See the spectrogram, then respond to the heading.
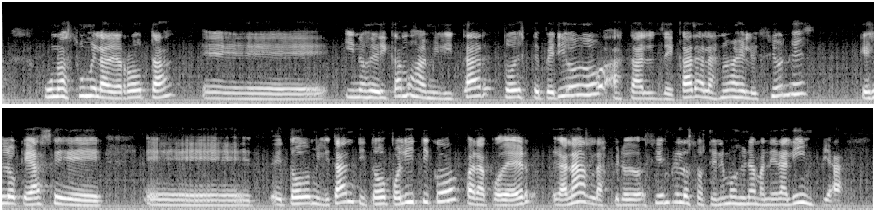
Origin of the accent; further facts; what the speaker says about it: Mendoza, Argentina; born there; also born or lived in General Pico; now in Ceballos, Argentina; Yo en Pico, en realidad, soy nacida en la provincia de Mendoza y hace 24 años que llegamos a La Pampa. Mi papá, militar del ejército, por un traslado vinimos a General Pico y estamos desde entonces acá en La Pampa.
